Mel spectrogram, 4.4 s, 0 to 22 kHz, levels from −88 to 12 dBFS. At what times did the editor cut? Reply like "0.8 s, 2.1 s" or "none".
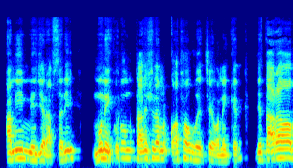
1.9 s

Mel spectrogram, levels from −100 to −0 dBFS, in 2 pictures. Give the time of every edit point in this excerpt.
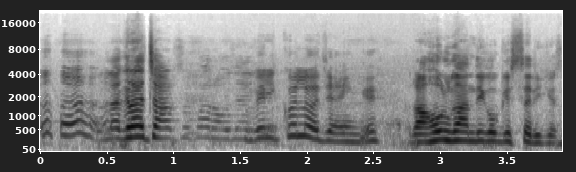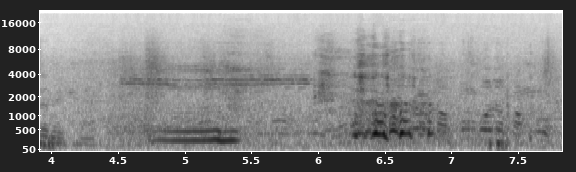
2.7 s

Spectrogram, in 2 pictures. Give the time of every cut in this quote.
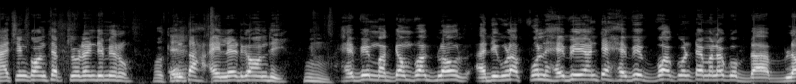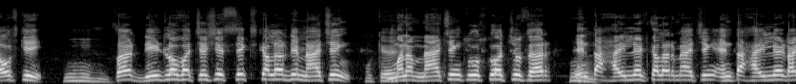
3.4 s

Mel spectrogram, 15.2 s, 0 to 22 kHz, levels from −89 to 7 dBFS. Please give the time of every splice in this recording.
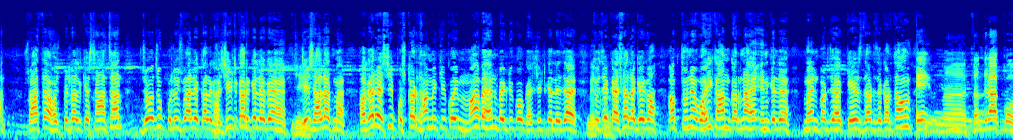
13.7 s

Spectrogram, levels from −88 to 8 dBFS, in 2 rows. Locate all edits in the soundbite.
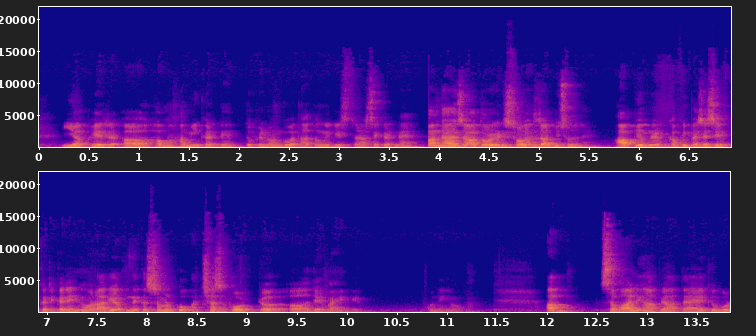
3.9 s, 10.8 s

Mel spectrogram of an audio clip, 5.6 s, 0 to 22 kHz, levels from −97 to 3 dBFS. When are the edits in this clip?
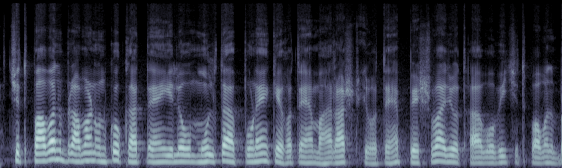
none

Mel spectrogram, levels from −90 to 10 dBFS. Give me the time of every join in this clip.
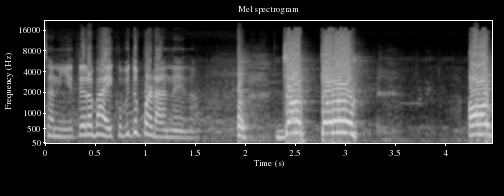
1.9 s

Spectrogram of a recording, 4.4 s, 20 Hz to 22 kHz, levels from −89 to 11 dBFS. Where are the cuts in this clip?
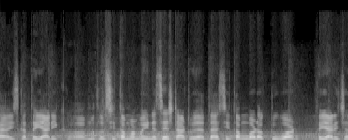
none

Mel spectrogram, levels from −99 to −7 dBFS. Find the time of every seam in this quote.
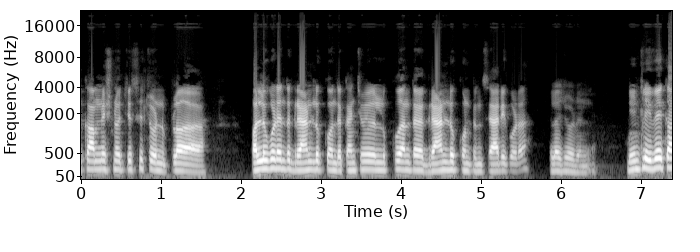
5.7 s

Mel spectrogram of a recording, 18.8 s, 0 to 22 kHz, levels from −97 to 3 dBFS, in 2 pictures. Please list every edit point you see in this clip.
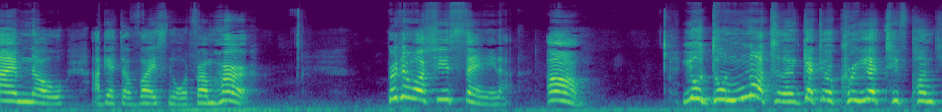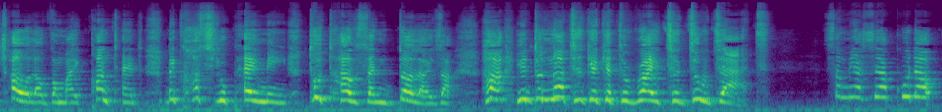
1.0 s

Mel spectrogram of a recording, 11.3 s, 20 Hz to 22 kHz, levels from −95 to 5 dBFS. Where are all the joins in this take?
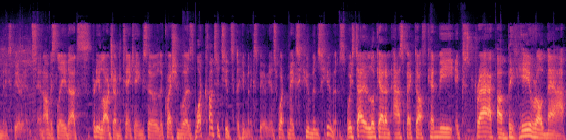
1.7 s, 3.9 s, 7.0 s, 9.9 s

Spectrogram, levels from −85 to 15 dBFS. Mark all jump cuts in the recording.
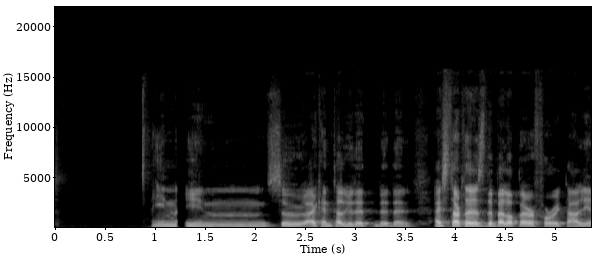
1.2 s

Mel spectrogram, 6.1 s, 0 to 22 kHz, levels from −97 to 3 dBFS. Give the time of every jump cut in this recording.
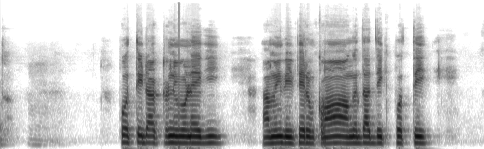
1.2 s

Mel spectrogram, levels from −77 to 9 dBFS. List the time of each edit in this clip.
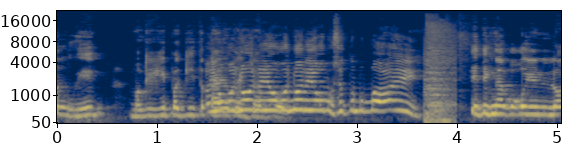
4.0 s

